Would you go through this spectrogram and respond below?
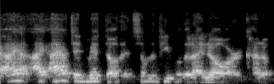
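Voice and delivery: ordinary talk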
